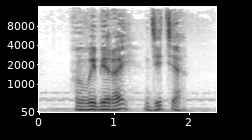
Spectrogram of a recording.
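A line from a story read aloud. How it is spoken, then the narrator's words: Calm tone. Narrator (Russian): спокойным тоном сказал Сейд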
